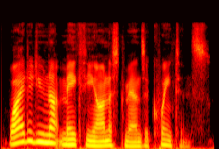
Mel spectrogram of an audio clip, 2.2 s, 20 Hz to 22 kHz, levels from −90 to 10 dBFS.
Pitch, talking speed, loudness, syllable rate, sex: 150 Hz, 245 wpm, -17 LUFS, 6.5 syllables/s, male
